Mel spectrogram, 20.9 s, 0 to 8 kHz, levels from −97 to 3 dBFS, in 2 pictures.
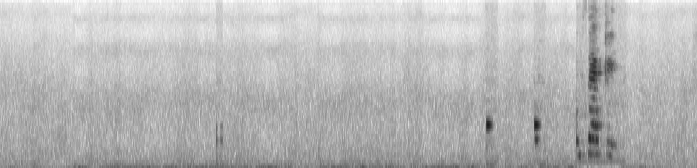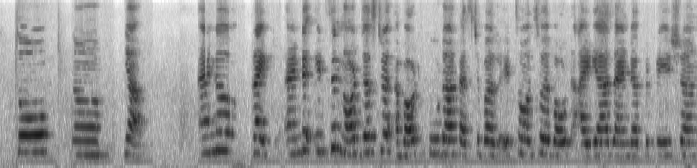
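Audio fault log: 0.0–8.65 s, 9.39–10.73 s, 11.33–11.55 s (ending just before "uh yeah"), 12.15–12.33 s, 12.75–13.43 s (starting right after "uh yeah") and 14.13–14.25 s (ending just before "right and"), comfort noise in place of the background: in each pause the real room sound, sitting about 30 to 33 dB below the loudest parts, gives way to a smooth, featureless hiss that is about 1 to 6 dB quieter. This is likely discontinuous transmission with synthetic noise filled in at the receiver. Unlike a noise gate, the pauses never fall silent, and unlike a plain level dip, the texture of the background changes as well as its loudness. Like the rest of the call audio, which has nothing above 8 kHz, this filler noise is band-limited.
10.66–10.73 s, onset clipped by the voice detector: the first 70 ms of the returning sound are missing, and the filler hiss runs right up to a hard start with no soft lead-in. 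The likely cause is a voice detector that reacted late, so the beginning was never sent. What sets this apart from a dropout is that the gap falls exactly at the onset and is covered by comfort noise, not silence or a repeated fragment.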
